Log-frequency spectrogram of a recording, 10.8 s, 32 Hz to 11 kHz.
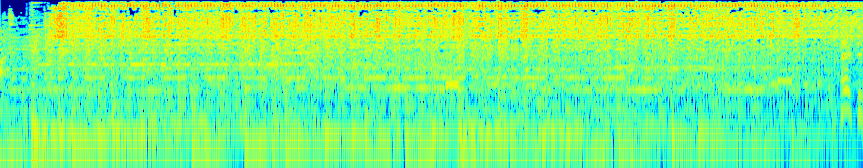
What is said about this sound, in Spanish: Como veis y oís, el Perseverance cuenta con un taladro y todos los taladros hacen mucho ruido. Aunque en Marte el ruido es menor porque su atmósfera es mucho menos densa. Estamos a una profundidad de 3,9 milímetros.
